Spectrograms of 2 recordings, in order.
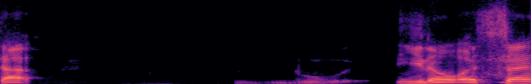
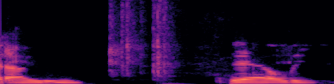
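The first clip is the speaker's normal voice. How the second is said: badly imitated Californian accent; mock California accent. Guest echoing the streamer's home state, bad California accent. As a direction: try saying it like a Californian. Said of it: "My accent's terrible as well".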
